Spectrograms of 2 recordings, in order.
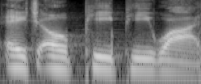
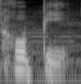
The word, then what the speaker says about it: Hoppy: you're going to think it says hoppy because h-o-p-p-y so it looks like hoppy but it's it's pronounced hopi yeah hope and and uh it's just a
